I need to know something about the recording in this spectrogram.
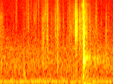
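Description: A tennis racket hitting a ball once with a sharp pop about three-quarters of the way in, after two fainter knocks. A low steady hum runs underneath.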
